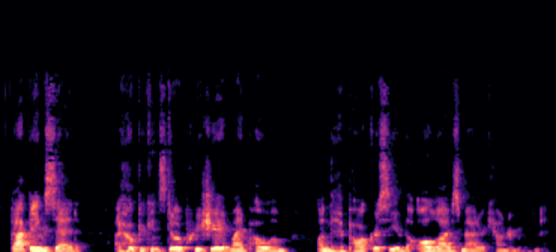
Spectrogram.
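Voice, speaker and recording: Speaking at a very fast pace, a man with a medium pitch sounds somewhat breathy and uses lively intonation. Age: young. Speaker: spoken word poet. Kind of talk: spoken introduction to a poem.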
